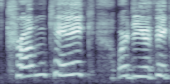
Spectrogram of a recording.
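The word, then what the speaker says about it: krumkake: I want to know, do you think that word is pronounced kum crumbake? No, it's crumb cake. Are you sure it's not crumb kakeake? Uh crumb kake.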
